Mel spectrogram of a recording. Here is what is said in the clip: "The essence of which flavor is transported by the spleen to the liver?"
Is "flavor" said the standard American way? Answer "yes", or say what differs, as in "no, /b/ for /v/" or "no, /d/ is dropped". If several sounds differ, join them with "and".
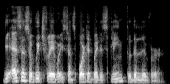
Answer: yes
